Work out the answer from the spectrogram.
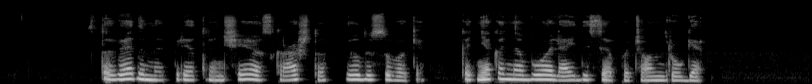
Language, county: Lithuanian, Kaunas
